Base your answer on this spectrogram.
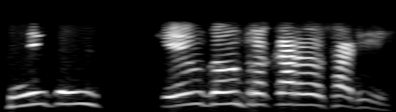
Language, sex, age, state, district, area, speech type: Odia, female, 60+, Odisha, Kendrapara, urban, conversation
